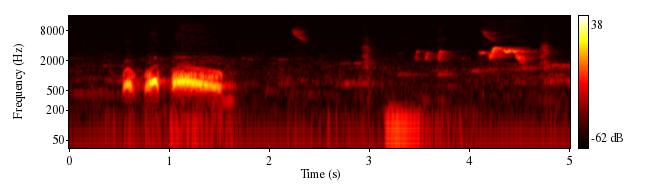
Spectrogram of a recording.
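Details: Caged gacor turtle dove song used as a training master: one phrase of two short coos and a longer falling coo, then high chirps from another bird.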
